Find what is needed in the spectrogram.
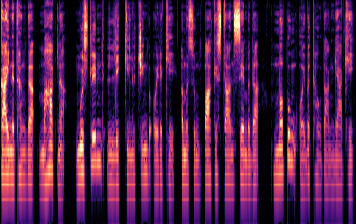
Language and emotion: Manipuri, neutral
